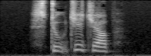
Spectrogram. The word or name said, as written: studiejob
